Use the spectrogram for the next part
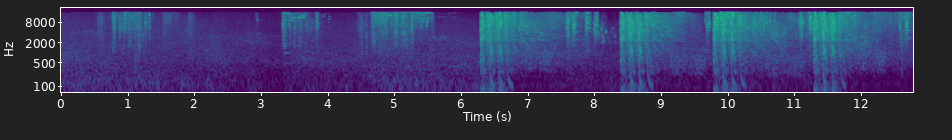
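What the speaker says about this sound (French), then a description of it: "Ça tire des rafales de balles." An alien weapon in Mass Effect Andromeda fires loud, close bursts of bullets, four separate rapid volleys, each about a second long, after quieter stretches of game ambience and shuffling.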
